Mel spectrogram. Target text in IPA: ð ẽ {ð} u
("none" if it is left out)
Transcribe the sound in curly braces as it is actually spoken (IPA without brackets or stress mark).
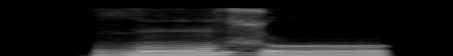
z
